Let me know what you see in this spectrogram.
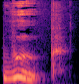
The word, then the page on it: whoop: British English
